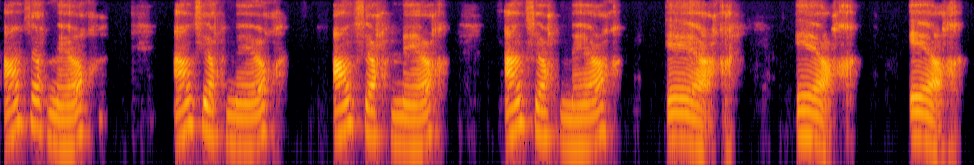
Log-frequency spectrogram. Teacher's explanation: Esa E final no suena con fuerza, pero sí tiene un pequeño E.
